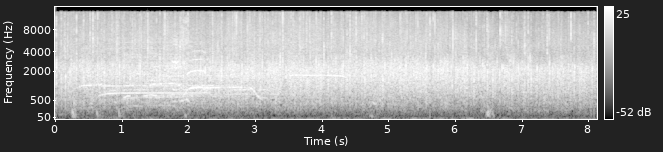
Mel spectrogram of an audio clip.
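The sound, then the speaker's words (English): Talk show studio audience applauding as a guest is welcomed on stage, a loud, continuous patter of many hands clapping that holds steady for the whole stretch. “Guys, give a warm welcome to the hottest guest we've had in years. Please welcome Riley McDevitt.”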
